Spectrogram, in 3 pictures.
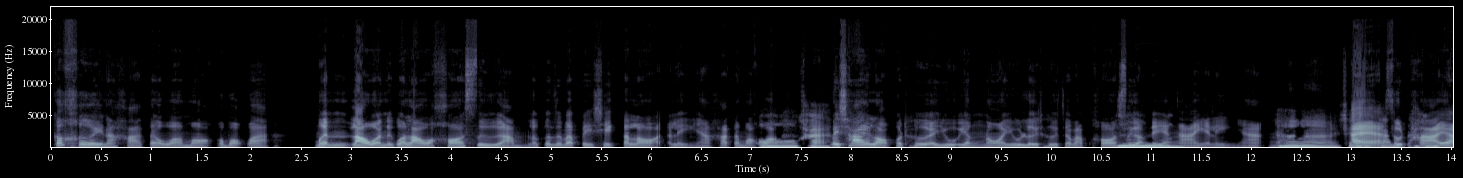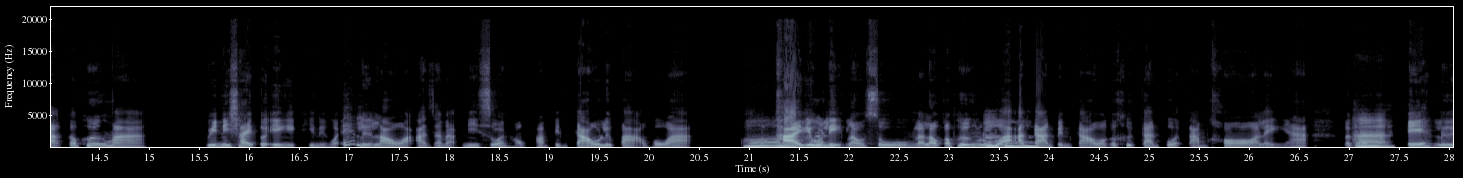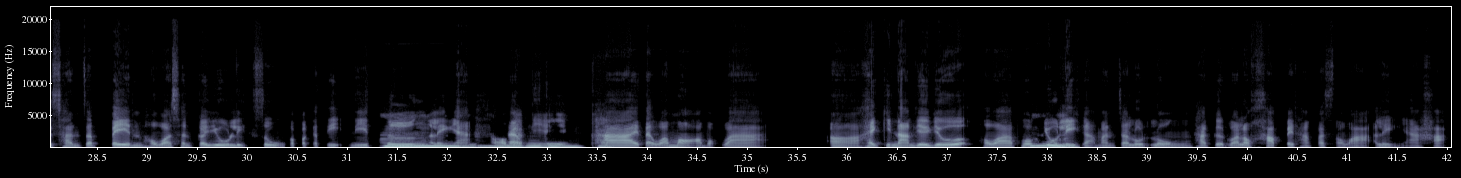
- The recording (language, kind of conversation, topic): Thai, podcast, งานที่ทำแล้วไม่เครียดแต่ได้เงินน้อยนับเป็นความสำเร็จไหม?
- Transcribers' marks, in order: none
